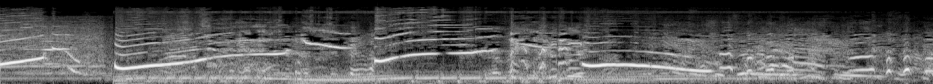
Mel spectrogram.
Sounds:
speech

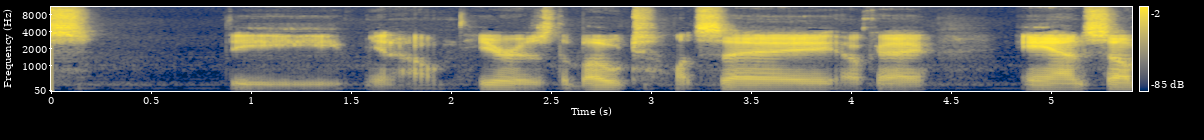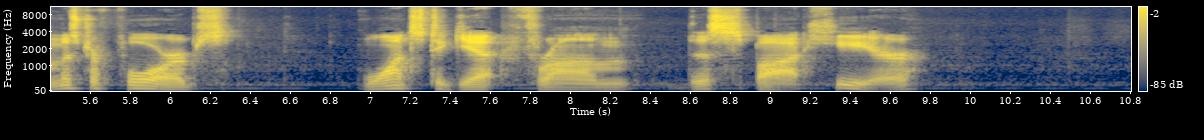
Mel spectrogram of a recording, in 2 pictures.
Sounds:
speech

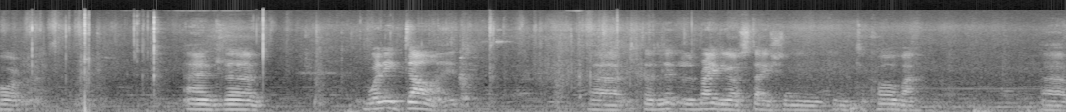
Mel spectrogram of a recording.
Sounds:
speech

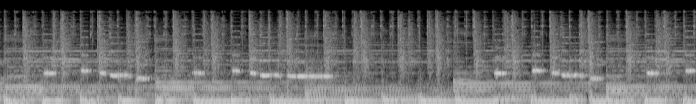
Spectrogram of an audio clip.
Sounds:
music

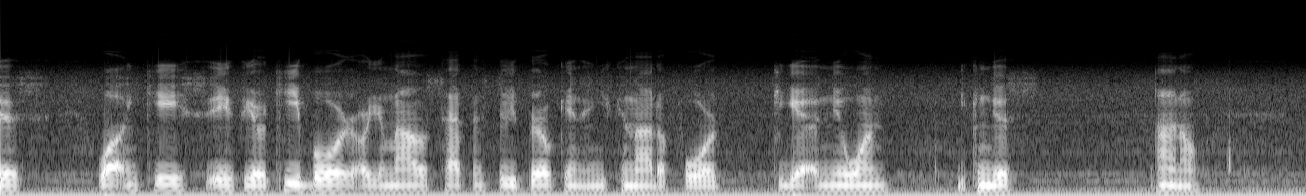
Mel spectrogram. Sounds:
speech

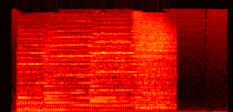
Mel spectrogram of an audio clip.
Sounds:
television
music

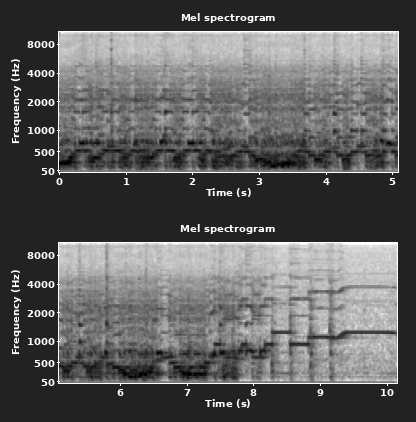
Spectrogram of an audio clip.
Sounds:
electric guitar
plucked string instrument
musical instrument
guitar
music

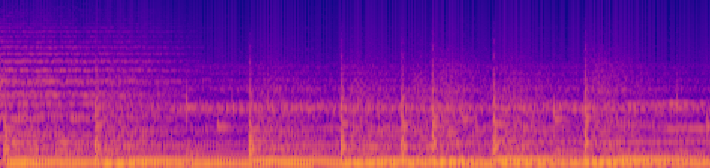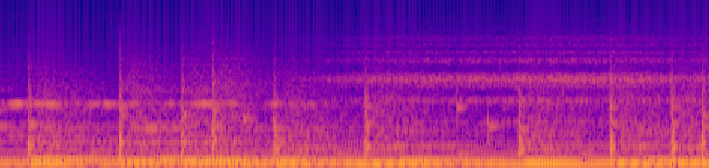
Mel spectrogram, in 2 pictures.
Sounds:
outside, rural or natural
music

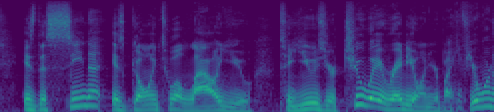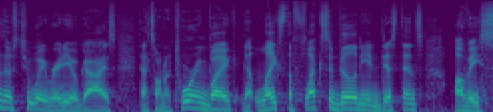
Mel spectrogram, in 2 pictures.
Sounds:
speech

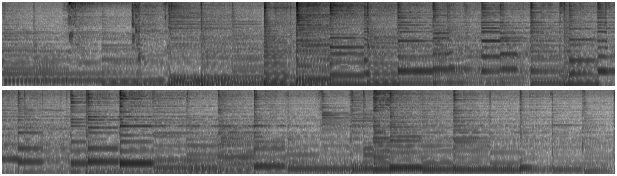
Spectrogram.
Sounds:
tapping guitar

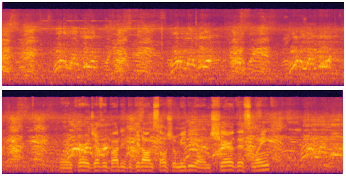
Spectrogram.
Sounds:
speech
radio

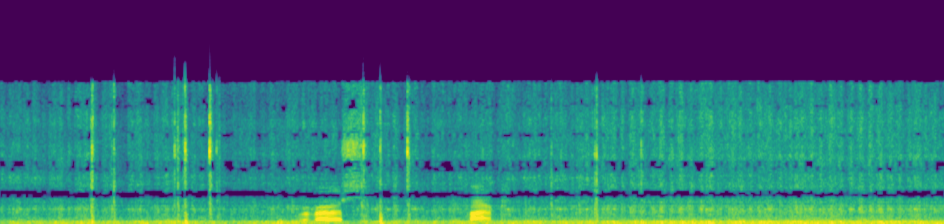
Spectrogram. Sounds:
speech

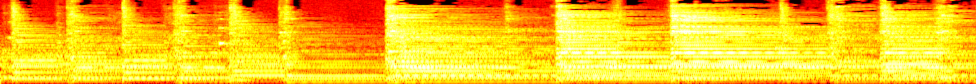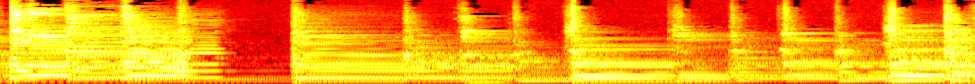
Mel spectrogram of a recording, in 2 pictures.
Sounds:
playing acoustic guitar
acoustic guitar
guitar
musical instrument
strum
music
plucked string instrument

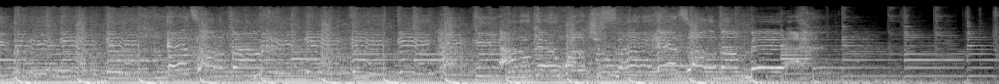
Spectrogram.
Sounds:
singing
music

